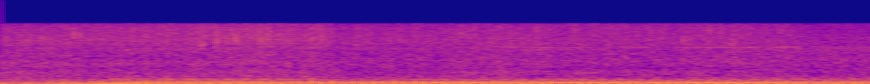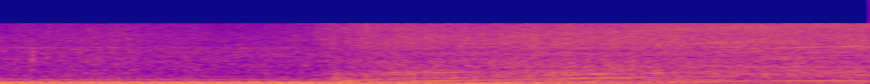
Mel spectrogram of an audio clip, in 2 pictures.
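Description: Off-road Jeep's engine driving through mud: it revs up just after the start and holds a steady pitch, then from about six seconds in climbs through several rising revs.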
